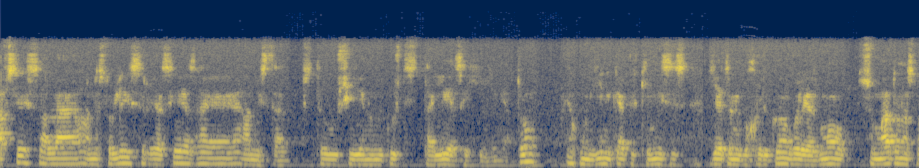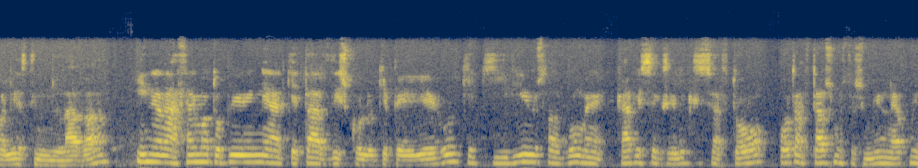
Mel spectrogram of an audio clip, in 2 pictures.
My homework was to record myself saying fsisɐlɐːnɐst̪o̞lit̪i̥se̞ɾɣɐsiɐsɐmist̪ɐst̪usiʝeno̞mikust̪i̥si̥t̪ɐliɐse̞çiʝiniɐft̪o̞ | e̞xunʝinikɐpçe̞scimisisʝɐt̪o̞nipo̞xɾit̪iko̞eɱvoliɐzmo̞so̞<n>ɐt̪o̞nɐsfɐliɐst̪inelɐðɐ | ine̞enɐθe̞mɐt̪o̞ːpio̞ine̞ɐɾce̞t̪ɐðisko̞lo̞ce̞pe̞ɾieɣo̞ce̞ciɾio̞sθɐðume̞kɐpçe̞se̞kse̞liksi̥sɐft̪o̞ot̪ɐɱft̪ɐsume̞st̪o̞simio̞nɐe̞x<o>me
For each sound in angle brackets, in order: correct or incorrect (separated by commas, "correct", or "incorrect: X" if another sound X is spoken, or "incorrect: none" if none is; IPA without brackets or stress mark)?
incorrect: m, incorrect: u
